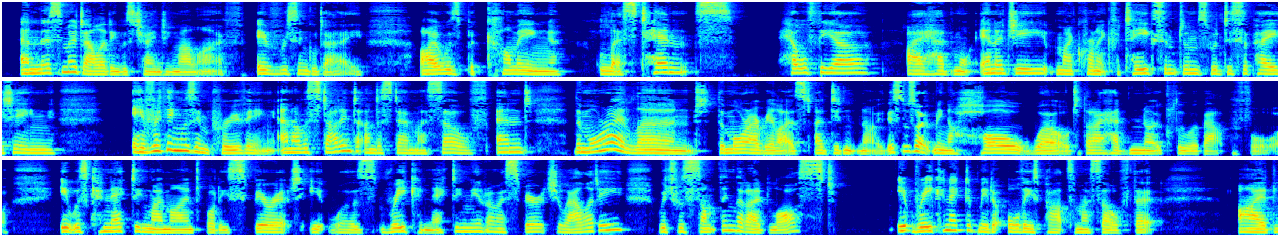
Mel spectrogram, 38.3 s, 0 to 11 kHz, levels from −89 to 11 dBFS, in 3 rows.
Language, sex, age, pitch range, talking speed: English, female, 40-59, 135-180 Hz, 145 wpm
